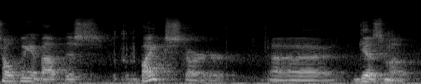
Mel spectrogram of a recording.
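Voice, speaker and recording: At a fairly slow pace, a man speaks with audible room echo and noticeable background noise. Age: 70s. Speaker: vintage motorcycle restorer and dealer. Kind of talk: casual chat.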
